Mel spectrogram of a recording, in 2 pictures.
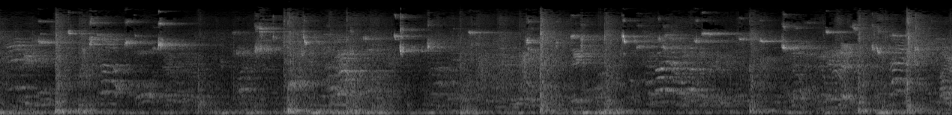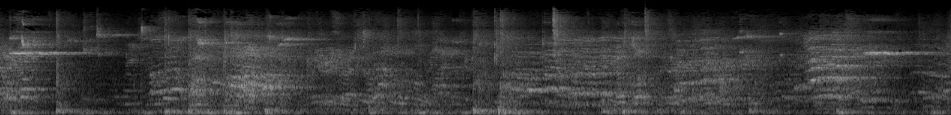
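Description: Young men call out and shout to each other during play.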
